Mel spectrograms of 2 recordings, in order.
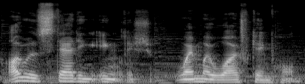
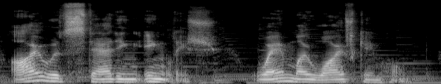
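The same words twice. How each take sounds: First: The sentence is said fast. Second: The sentence is said slowly.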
